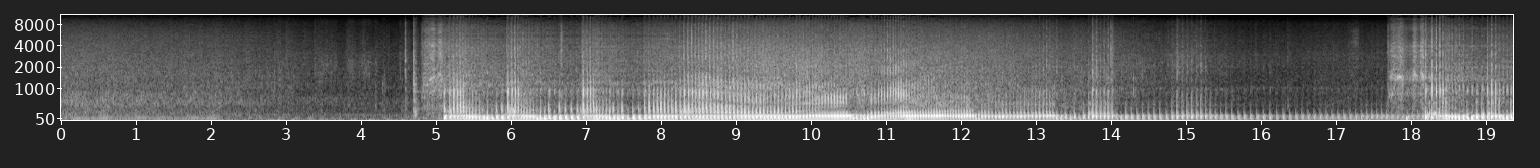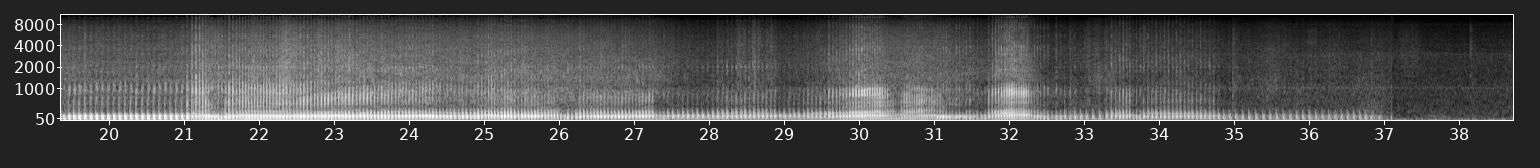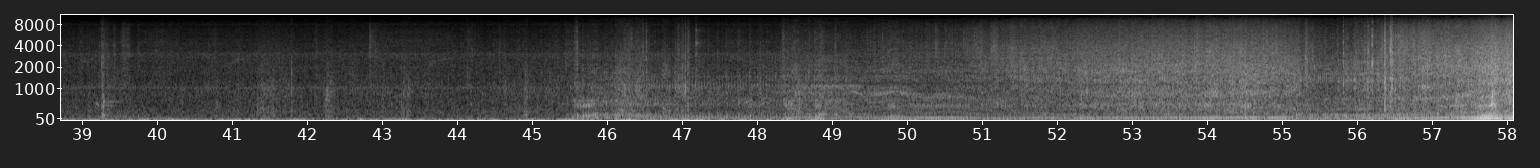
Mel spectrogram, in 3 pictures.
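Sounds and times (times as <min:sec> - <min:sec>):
dirt bike engine revving: 0:04.8 - 0:37.0, 0:47.4 - 0:58.0.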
